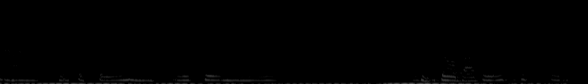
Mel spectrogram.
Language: Danish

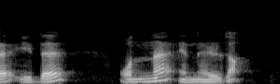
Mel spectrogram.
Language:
Malayalam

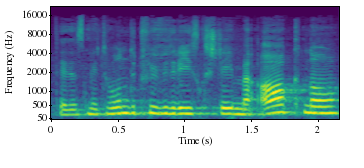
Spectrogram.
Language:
Swiss German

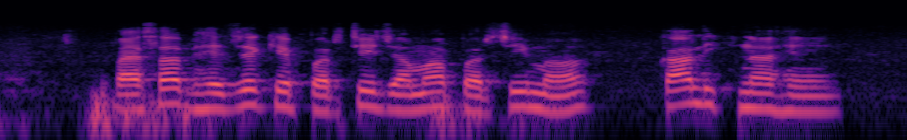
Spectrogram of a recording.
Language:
Chhattisgarhi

